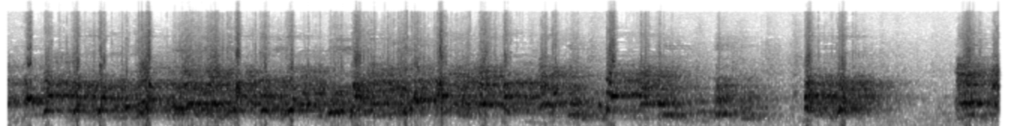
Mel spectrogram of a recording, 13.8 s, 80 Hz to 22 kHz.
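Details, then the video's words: Dogs at a barking lot, recorded on 16 January 2017, bark almost without pause: loud, overlapping, hoarse barks come several per second from more than one animal, briefly easing near the end before a final loud burst. "The Barking Lot"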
